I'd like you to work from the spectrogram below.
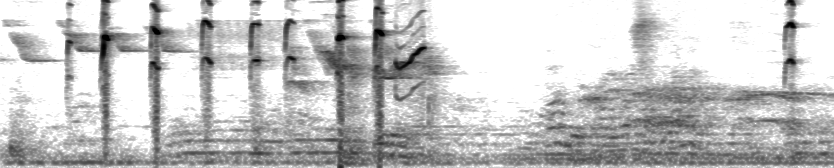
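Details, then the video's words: Sooty-headed bulbul, a kept bird in its third week of ombyokan training, singing in the ngeriwik ngeplong style: a run of sharp, high chirps about every third of a second, then a faint low warble and one last chirp. "CUCAK RAWIS NGERIWIK NGEPLONG"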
